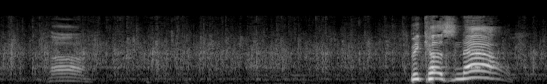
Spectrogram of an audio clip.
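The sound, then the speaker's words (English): A crowd claps steadily in a dense, continuous patter, with a short shout early on and louder voices cheering over the applause near the end. “Come on, let's just stop and clap our hands right there.”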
